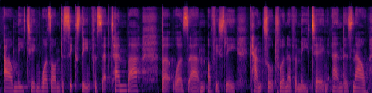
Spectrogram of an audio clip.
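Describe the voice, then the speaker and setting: A woman's voice: low-pitched, level tone, normal speed, gravelly. A woman chairing a council committee meeting, speaking with frequent hesitations and fillers. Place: council chamber.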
